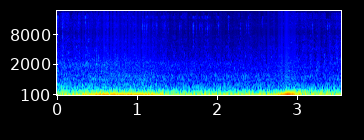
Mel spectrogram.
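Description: A 1986 Oldsmobile Cutlass engine drones low and steady, then rises in a brief surge near the end as the transmission kicks down, with no voices over it.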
